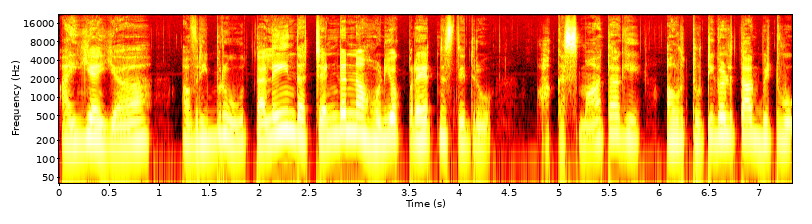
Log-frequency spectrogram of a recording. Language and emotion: Kannada, disgusted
